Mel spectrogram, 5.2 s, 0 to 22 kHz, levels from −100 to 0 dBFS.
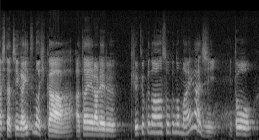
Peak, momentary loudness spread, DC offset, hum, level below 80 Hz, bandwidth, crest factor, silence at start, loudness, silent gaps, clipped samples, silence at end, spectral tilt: -8 dBFS; 14 LU; under 0.1%; none; -82 dBFS; 13 kHz; 20 dB; 0 s; -28 LUFS; none; under 0.1%; 0.1 s; -3.5 dB/octave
